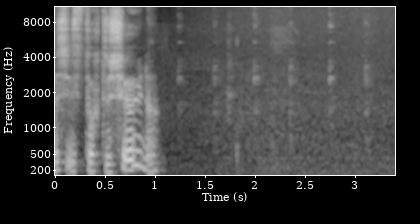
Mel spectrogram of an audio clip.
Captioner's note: regular ticking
